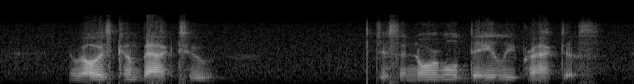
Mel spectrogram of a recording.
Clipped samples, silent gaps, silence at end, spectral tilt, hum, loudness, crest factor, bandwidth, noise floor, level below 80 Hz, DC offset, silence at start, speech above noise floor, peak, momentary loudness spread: under 0.1%; none; 0 s; -1.5 dB/octave; none; -29 LUFS; 24 dB; 11 kHz; -52 dBFS; -68 dBFS; under 0.1%; 0 s; 22 dB; -8 dBFS; 24 LU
